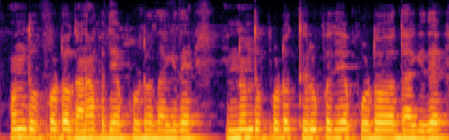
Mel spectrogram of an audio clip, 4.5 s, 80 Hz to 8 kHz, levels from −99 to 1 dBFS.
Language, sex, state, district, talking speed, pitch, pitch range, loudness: Kannada, male, Karnataka, Koppal, 135 wpm, 155 Hz, 150-160 Hz, -13 LUFS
